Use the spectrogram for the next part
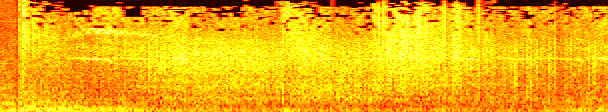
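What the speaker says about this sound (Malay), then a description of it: "Woi, siapa yang main letupkan lampu tadi?" Loud explosive blast from a lamp being blown up amid a fireworks battle, a dense booming roar that starts sharply and rumbles on steadily for several seconds.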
